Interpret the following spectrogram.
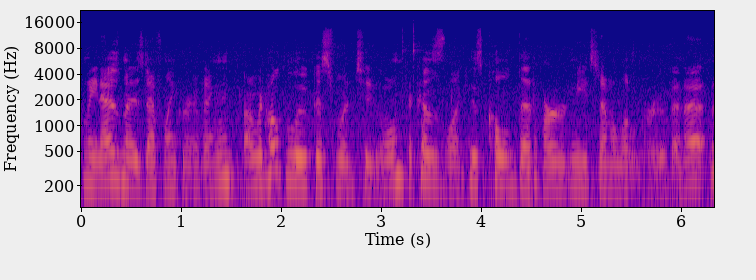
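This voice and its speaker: A woman's voice: medium pitch, fairly quick, slight background noise, rough recording. A woman playing a tabletop game in playful, joking casual chat. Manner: playful, joking, laughs easily. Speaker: player.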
